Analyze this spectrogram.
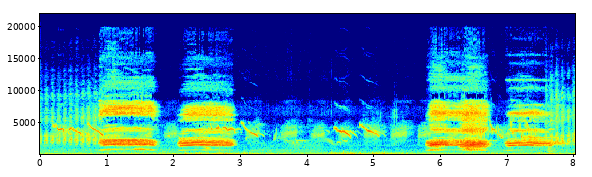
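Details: Crow cawing: three hoarse, drawn-out caws in about eight seconds, with the pause between the second and third. Small birds chirp and whistle in the gaps.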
